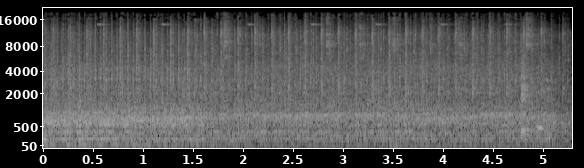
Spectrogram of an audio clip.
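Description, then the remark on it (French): A typesetting machine runs steadily as its matrices drop while an operator types text, dropping spacebands, to the end of the line: a rapid, even clatter of small metallic clicks over a continuous mechanical whir, with one slightly louder knock near the end. “Il faut s'assurer que les matrices descendent, donc on, entend le bruit.”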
